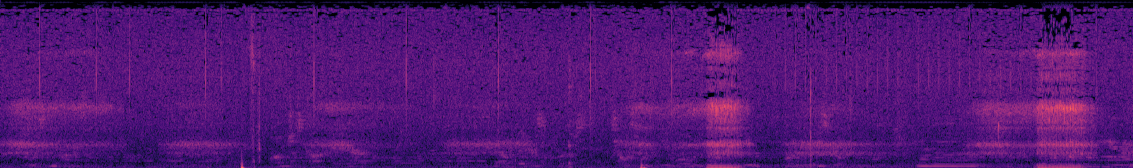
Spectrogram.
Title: SNORING MOM!!!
